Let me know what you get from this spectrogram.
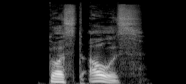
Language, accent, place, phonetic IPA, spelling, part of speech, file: German, Germany, Berlin, [ˌɡɔst ˈaʊ̯s], gosst aus, verb, De-gosst aus.ogg
- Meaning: second-person singular/plural preterite of ausgießen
